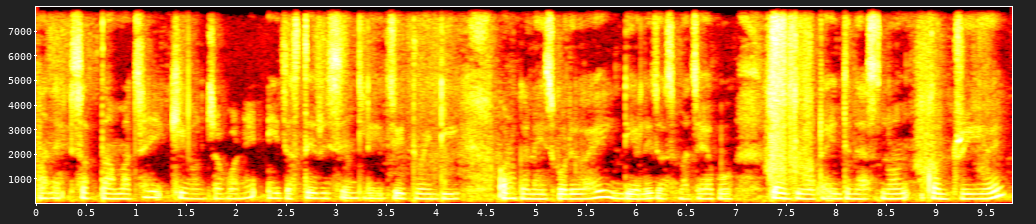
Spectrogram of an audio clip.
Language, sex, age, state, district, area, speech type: Nepali, female, 18-30, West Bengal, Darjeeling, rural, spontaneous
